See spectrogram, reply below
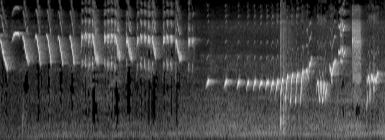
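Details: White-rumped shama singing energetically: a fast run of high whistled notes, each dropping sharply, repeated several times a second. It shifts into a rising series of quick chirps and ends with varied whistles and a brief harsh burst.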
